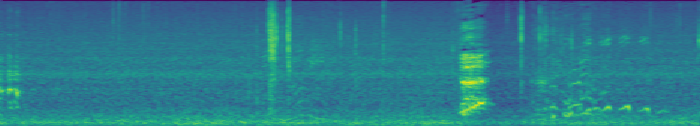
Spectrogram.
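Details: Real hiccup, not faked, recorded outdoors: a single sharp hiccup-like burst over steady traffic noise.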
